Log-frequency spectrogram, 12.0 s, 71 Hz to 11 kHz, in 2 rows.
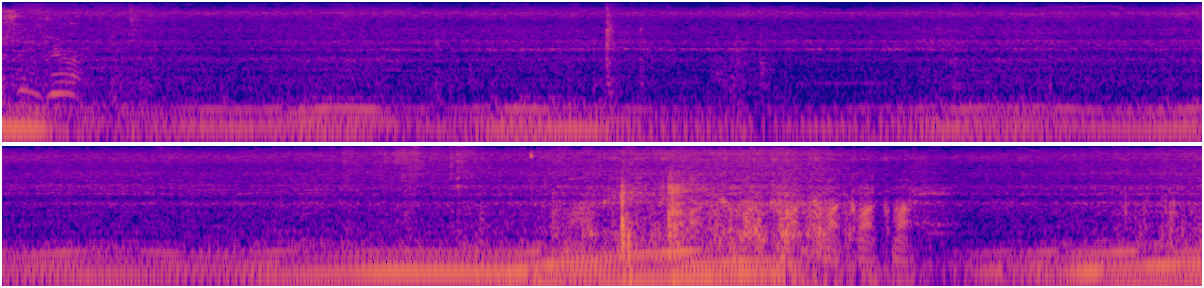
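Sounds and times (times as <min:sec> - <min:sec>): car engine running at low revs: 0:00.0 - 0:12.0.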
